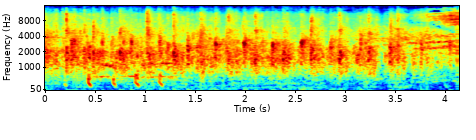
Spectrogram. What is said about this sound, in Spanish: Incluso aplausos. Lo tienes.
